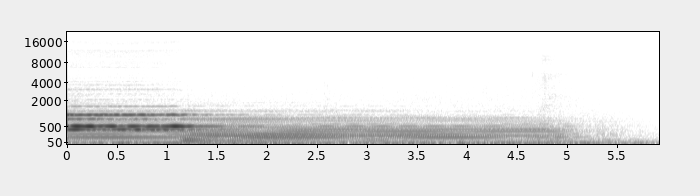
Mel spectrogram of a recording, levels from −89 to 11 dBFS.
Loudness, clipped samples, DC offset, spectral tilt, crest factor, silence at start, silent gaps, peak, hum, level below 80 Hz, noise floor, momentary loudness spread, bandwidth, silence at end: -24 LUFS; under 0.1%; under 0.1%; -10 dB/octave; 18 dB; 0 s; none; -10 dBFS; none; -50 dBFS; -56 dBFS; 25 LU; 1.7 kHz; 0.7 s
